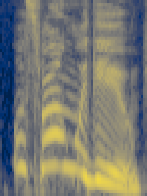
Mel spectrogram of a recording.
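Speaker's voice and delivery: high-pitched mock scolding of oneself; a baffled telling-off, pitched right up; self-scolding. Teller scolds herself for crying all the time, mock scolding.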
